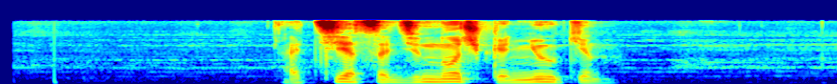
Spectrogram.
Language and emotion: Russian, angry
